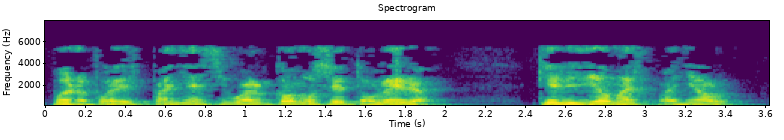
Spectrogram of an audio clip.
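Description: Older man, high-pitched, holding forth indignantly in a monologue, lots of rhetorical questions and restarts, dull lo-fi sound. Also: animated, fast talker. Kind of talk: opinionated spoken monologue. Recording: dull lo-fi recording.

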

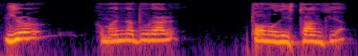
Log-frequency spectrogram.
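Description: A man's voice: high voice, slow pace, slightly rough. An older man being interviewed, telling a long personal anecdote and acting out the voices of the people in it. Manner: animated, acts out quoted voices. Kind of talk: storytelling recollection.

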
